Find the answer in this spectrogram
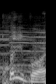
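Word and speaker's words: קבר: It's a little bit hard to pronounce, but it's kavar. No, quavar. That's what it says, quavar.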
